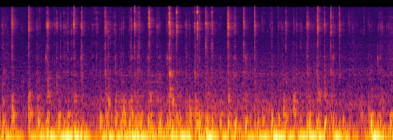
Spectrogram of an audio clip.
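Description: Long painted nails and fingertips type steadily on a low-profile white/light-grey plastic wireless keyboard resting on a glitter mat on a wooden desk. Quick, bright plastic taps and clicks come in a continuous stream over a steady low hum, each tap dying away almost at once.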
